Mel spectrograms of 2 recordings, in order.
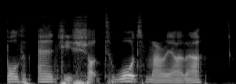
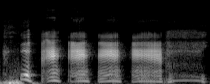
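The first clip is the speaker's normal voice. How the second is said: high, loud villain cackle; evil cackle; 4 semitones higher, 5 dB louder than usual. Acted. Malvado cackles at Mariana, loud. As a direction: cackle in triumph.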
